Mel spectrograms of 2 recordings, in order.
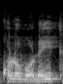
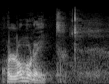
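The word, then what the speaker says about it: corroborate: 정말 힘쓰이야 그죠 거기에다가 끝에가 ver 서니까 동사 형이니까 어떻게 발음한다 발음을 어떻게 한다 콜로리 콜레이트 어거 트라고 발음해야 돼 동사형 어미 형용사형 미일 때는 콜로리 그러나 여기서는 콜라보레이트 받 콜라보레이트 바로 뭐다 힘 있게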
